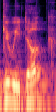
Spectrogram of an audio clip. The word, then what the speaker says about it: geoduck: But either way, folks, this is a Geoduck, like gooey duck, but spelt with a PS for the Psyduck, you know, so Geoduck or Suiduck.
